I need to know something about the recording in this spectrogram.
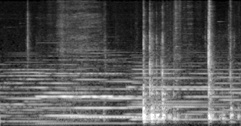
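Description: Soft background music with long held notes. About two and a half seconds in there is a sharp knock as a craft knife is set down on a cutting mat, then another knock a second later as tools are handled.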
